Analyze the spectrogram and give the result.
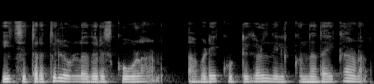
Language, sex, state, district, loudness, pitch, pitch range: Malayalam, male, Kerala, Kollam, -19 LUFS, 125 Hz, 125-135 Hz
